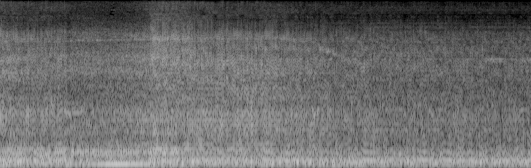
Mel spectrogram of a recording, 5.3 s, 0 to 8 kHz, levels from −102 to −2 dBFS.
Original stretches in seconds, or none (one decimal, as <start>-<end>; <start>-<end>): 0.7-1.5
